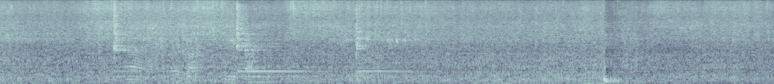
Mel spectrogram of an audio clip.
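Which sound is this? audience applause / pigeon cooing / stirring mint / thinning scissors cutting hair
stirring mint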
